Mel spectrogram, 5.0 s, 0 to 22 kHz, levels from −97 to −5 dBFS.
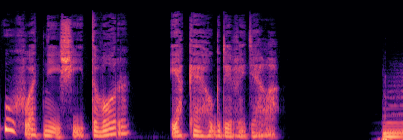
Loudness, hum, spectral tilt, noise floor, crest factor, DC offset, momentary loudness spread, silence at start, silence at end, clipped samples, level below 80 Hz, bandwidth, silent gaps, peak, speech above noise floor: -26 LUFS; none; -5 dB/octave; under -90 dBFS; 20 dB; under 0.1%; 11 LU; 0.05 s; 0 s; under 0.1%; -46 dBFS; 15.5 kHz; 3.61-4.59 s; -8 dBFS; over 65 dB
